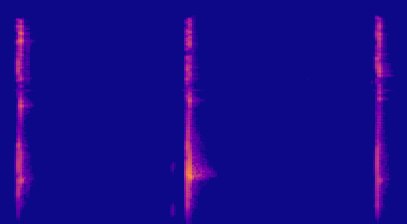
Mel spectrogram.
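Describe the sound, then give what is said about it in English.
Three hollow wooden knocks of a man's wooden leg striking pavement as he walks into town, slow and evenly spaced with long silent gaps between them, each sharp and short with a mid-pitched thud. “Wooden leg, hitting the pavement.”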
